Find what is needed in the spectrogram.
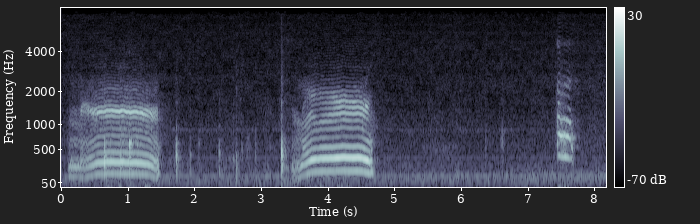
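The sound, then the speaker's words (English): Two long, level cow moos shown to a baby, each lasting over a second with a steady, hollow tone and separated by a pause, followed later by a short, higher vocal sound over a faint steady hum. “See the cow? You like him too. He goes,”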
